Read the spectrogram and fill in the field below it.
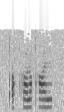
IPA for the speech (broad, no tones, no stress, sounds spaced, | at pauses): qʼ i qʰ ʉː qʰ æ ɪ̯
